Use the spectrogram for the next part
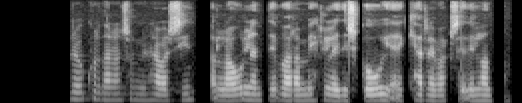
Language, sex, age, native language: Icelandic, female, 20-29, Icelandic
